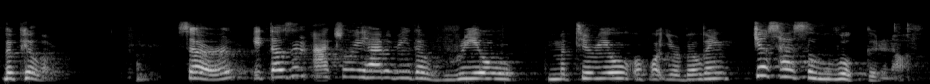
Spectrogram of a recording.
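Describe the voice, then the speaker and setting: A woman casually talking through a modeling tutorial, relaxed and chatty, correcting herself as she goes. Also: high-pitched, a little slow, dull audio. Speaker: tutorial maker. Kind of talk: casual screen-recorded tutorial.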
